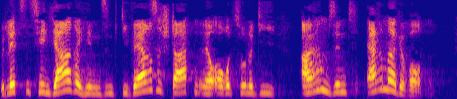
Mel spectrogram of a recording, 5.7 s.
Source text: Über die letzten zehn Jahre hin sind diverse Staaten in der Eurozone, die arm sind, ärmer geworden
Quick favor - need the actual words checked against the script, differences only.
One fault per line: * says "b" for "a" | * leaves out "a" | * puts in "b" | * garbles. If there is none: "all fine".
all fine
